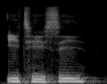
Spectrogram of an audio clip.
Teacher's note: One helpful tip is to stress the first syllable a little more than the second. That means your voice is slightly stronger on Et and a bit lighter on sy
